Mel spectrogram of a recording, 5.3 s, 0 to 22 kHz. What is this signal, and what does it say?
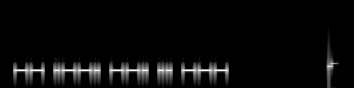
Morse code, heard as a keyed tone, about 20 wpm, 700 Hz. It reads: MPGIO
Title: Code Groups - 5 Letters - 20wpm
